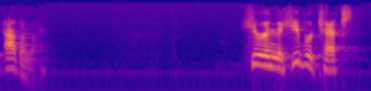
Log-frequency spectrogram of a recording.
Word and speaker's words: Adonai: That is because the Hebrews would have pronounced it Adonai, Adonai, because the Hebrews did not want to pronounce God's proper name of Yahweh because it was so honored.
